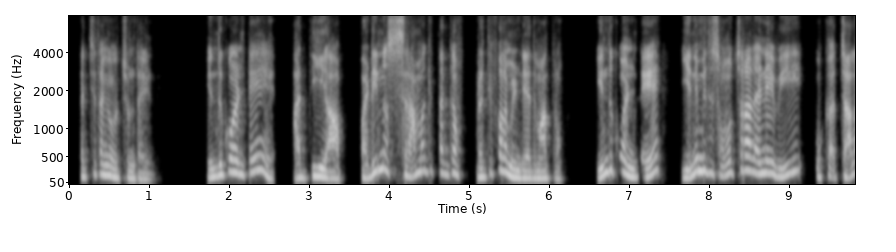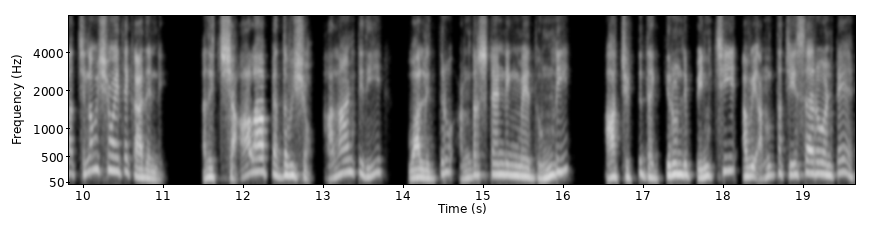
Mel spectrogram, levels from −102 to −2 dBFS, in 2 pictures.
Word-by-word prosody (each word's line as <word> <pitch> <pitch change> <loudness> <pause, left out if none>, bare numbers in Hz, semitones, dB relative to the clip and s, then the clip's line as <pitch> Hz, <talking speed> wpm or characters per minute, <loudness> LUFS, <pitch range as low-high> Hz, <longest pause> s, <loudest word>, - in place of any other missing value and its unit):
ఖచ్చితంగా 175 +5 -3
వచ్చుంటాయి. 110 -4 -6 0.8
ఎందుకు 175 +9 -1
అంటే, 210 +5 -4 0.5
అది 125 +5 -2 0.2
ఆ - - +2 0.3
పడిన 250 +8 +1 0.2
శ్రమకి 230 +7 0
తగ్గ 210 -2 -4 0.3
ప్రతిఫలం 190 - -1
అండి 125 -1 +1
అది 120 - -4
మాత్రం. 120 -3 -5 0.5
ఎందుకు 255 - -2
అంటే, 140 -1 +2 0.5
8 225 - +1
సంవత్సరాలనేవి 205 - 0 0.4
ఒక - - -19 0.2
చాలా 205 - +2
చిన్న 200 +6 +1
విషయం 265 0 +4
అయితే 240 0 0
కాదండి. 125 -8 +2 0.5
అది 145 +1 +2 0.2
చాలా 235 - +4 0.2
పెద్ద 175 -5 -1
విషయం. 155 - +2 0.3
అలాంటిది 200 -2 -2 0.5
వాళ్ళిద్దరూ 135 - +1 0.2
అండర్‌స్టాడింగ్ 180 - +2
మీదుండి, 150 - +2 0.6
ఆ - - +8
చెట్టు 140 - -2
దగ్గరుండి 175 +11 +2
పెంచి, 160 - +1 0.2
అవి 160 +1 +2
అంత 165 +5 -7 0.2
చేశారు 200 +3 +2
అంటే 205 +6 -3
175 Hz, 120 wpm, -24 LUFS, 140-210 Hz, 0.8 s, ఆ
